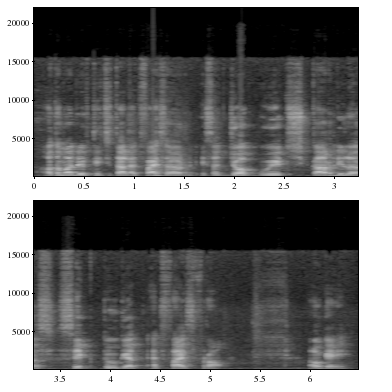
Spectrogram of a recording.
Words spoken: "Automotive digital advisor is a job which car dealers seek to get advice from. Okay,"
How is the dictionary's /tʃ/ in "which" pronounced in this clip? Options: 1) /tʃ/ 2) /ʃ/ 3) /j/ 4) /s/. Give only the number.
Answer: 1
